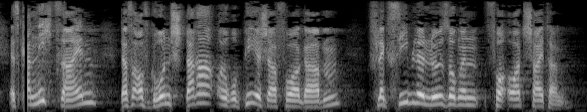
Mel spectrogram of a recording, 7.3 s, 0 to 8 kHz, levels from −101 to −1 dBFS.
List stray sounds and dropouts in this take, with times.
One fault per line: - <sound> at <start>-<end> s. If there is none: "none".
- dropout at 0.3-0.3 s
